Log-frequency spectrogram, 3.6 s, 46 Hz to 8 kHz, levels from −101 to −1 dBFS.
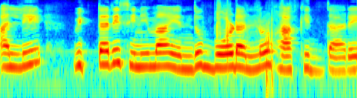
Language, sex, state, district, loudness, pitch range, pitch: Kannada, female, Karnataka, Bangalore, -18 LUFS, 230-260 Hz, 245 Hz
